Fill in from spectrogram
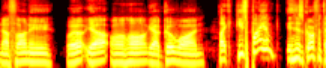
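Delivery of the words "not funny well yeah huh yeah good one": mock drunken muttering. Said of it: "muttering under his breath".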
